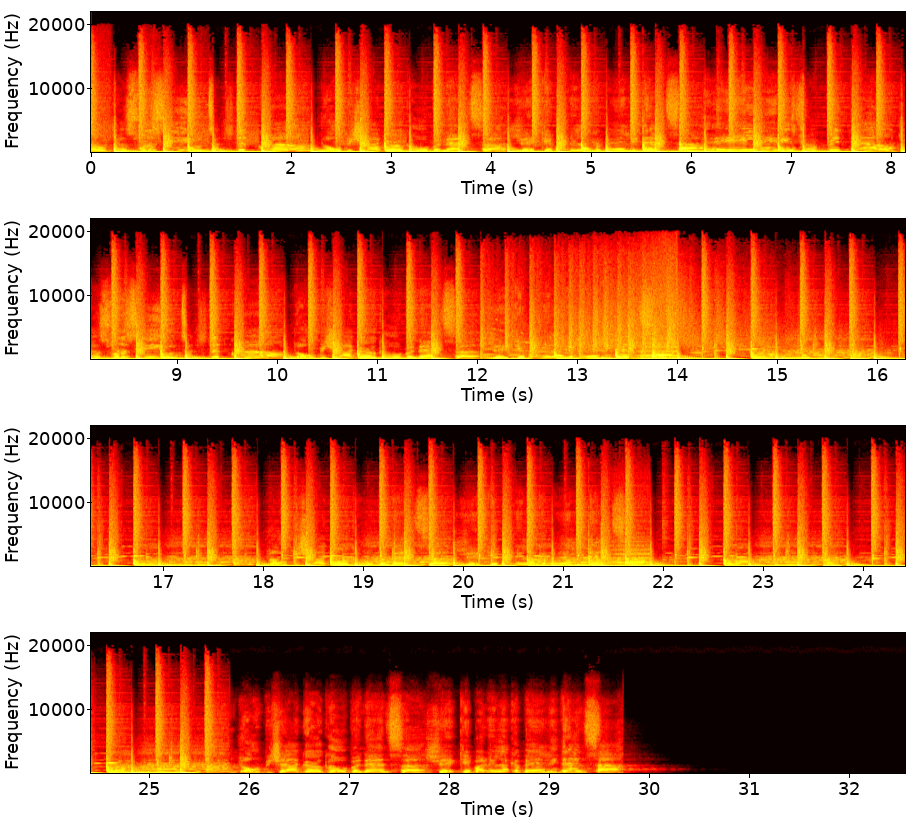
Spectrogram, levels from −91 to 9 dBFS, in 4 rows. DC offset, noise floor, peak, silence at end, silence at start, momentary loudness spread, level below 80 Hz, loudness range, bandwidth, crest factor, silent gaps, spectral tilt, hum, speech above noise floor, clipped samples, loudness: under 0.1%; -84 dBFS; 0 dBFS; 2.85 s; 0 s; 8 LU; -14 dBFS; 8 LU; 19.5 kHz; 10 dB; none; -4.5 dB/octave; none; 66 dB; under 0.1%; -12 LUFS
